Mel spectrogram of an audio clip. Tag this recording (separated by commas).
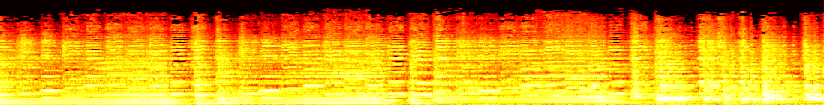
Music, Bowed string instrument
